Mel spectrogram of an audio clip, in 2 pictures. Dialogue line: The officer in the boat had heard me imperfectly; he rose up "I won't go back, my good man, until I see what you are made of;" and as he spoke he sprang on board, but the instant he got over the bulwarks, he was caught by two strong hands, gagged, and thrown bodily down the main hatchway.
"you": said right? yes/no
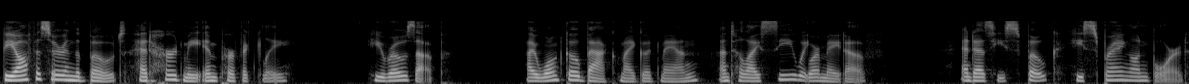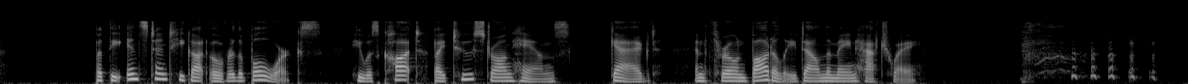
no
